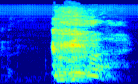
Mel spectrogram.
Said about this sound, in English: I kind of chuckled internally. Internally. And it triggered a cough. Damn.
